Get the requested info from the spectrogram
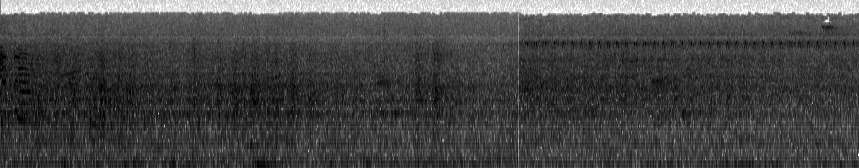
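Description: Electric commuter train running along the track: a steady noise of wheels on rail. A thin high whine joins about halfway through.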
